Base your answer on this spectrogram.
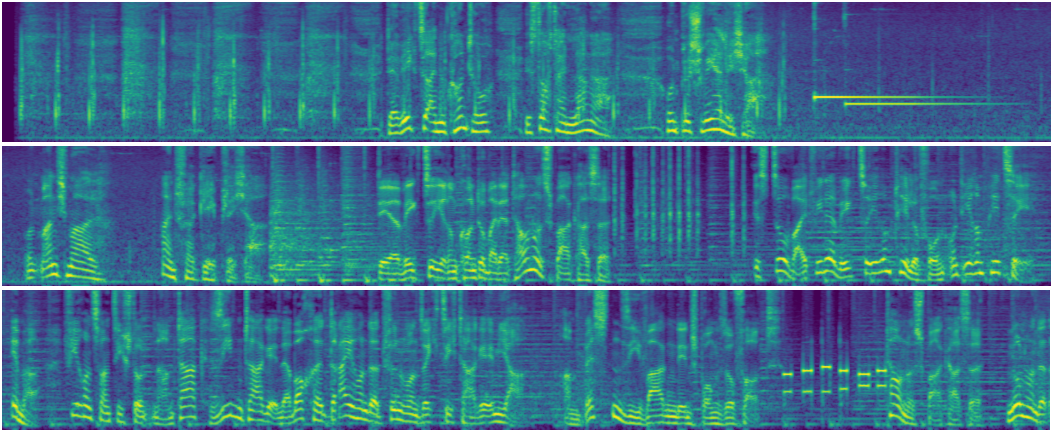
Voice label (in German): Werbung, Dynamisch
